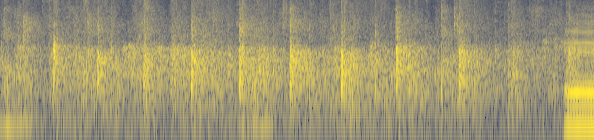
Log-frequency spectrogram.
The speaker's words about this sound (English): first I want to give a big thank you and hear a warm round of applause for Mary Kay Magistad and for Gadi Epstein.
